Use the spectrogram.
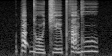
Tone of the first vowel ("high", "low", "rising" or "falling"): high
